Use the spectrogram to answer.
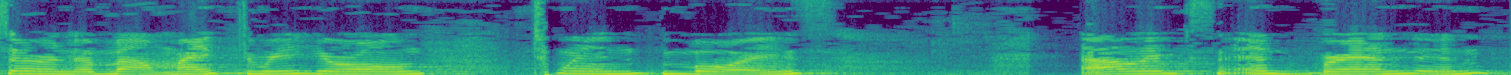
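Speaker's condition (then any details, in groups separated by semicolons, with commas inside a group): ALS; speech audibly affected, swallowing and breathing issues, worsening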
